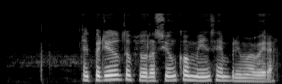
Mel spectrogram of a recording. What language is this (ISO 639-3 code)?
spa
